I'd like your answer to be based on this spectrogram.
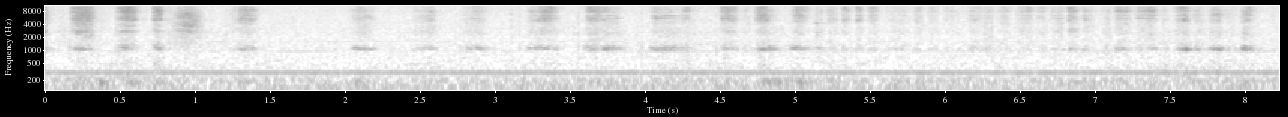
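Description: A wooden graphite pencil traces lines on a spiral paper sketchbook page, giving a gentle, steady scratching with soft bright strokes over a low, constant hum.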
